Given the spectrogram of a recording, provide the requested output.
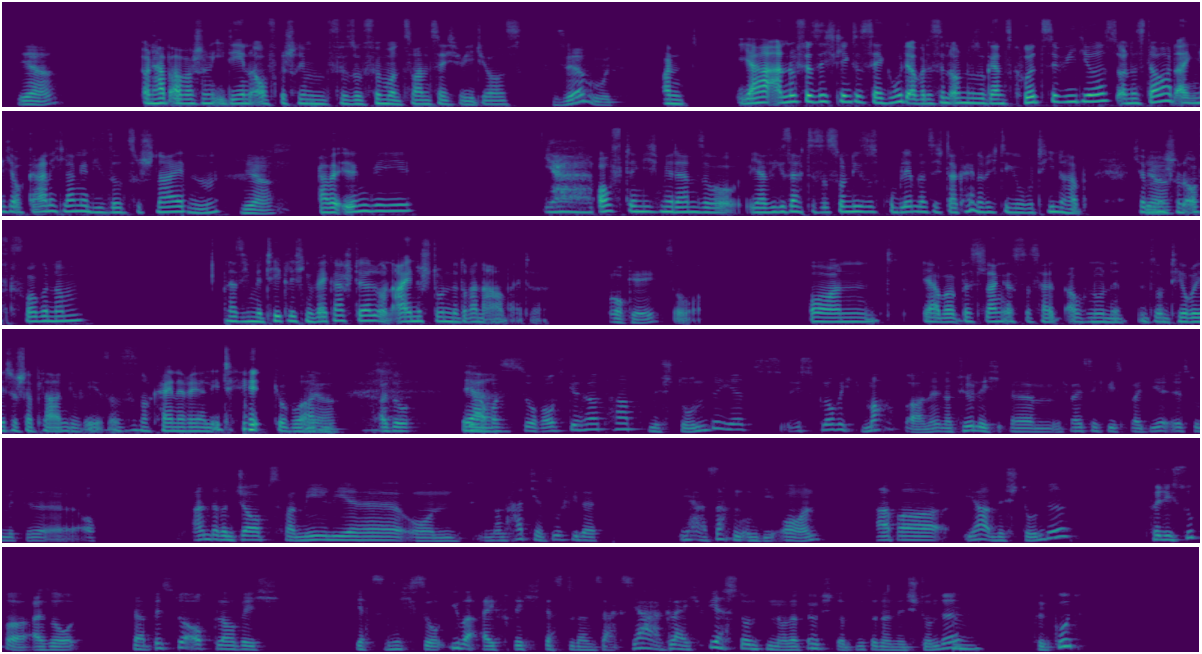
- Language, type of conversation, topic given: German, advice, Wie kann ich eine Routine für kreatives Arbeiten entwickeln, wenn ich regelmäßig kreativ sein möchte?
- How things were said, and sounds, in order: laughing while speaking: "Realität"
